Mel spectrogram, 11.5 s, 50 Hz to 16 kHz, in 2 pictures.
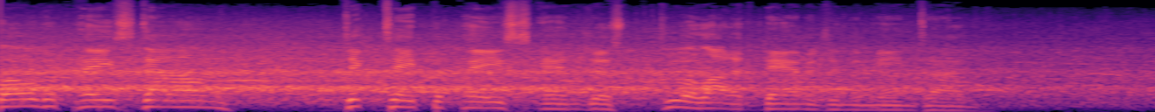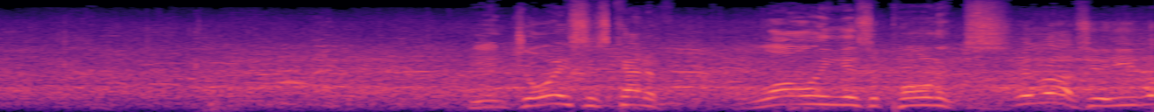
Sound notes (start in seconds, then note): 5.2 crowd chatter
